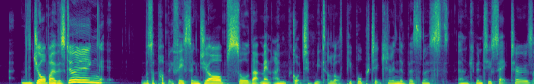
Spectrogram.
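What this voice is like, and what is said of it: Scottish accent. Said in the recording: “people love Scotland, so there was, they hear the accent.”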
